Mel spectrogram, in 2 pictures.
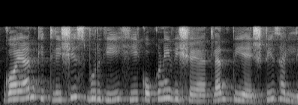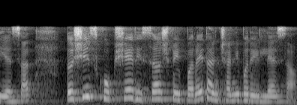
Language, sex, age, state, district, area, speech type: Goan Konkani, female, 30-45, Goa, Canacona, rural, spontaneous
